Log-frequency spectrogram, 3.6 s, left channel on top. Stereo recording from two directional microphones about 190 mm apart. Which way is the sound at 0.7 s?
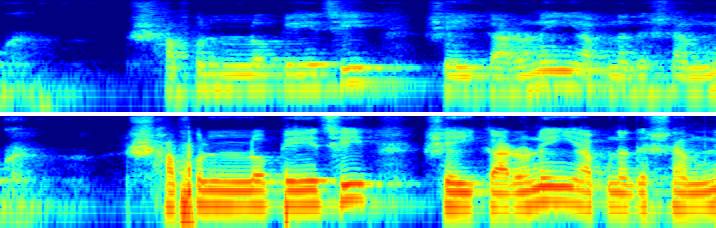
40° right (ahead or behind).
